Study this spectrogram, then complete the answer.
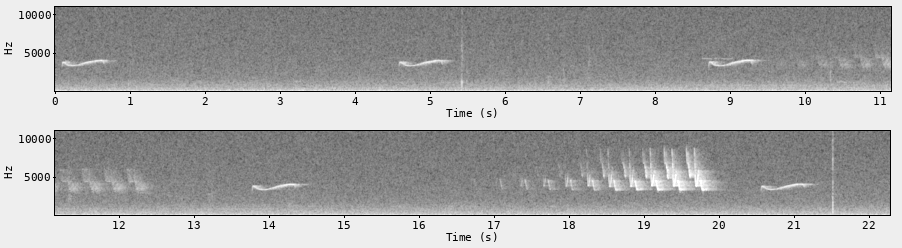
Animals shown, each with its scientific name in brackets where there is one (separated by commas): Eastern Wood-Pewee (Contopus virens), Ovenbird (Seiurus aurocapilla)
